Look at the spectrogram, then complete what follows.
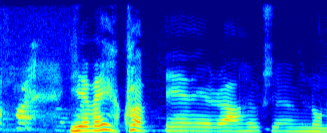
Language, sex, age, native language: Icelandic, male, 11, Icelandic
